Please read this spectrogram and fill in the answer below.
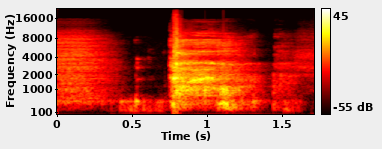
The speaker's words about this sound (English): Sorry for coughing on your face. Sorry for coughing in your face like that, but I'm gonna do it anyway.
